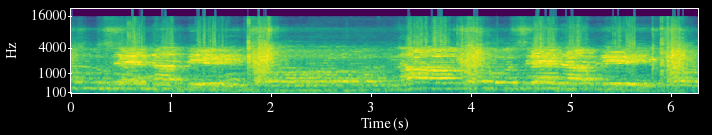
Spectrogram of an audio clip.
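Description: A group of men singing a noha, a Shia mourning lament, together in long held lines, with sharp chest-beating (matam) strikes about every two seconds.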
